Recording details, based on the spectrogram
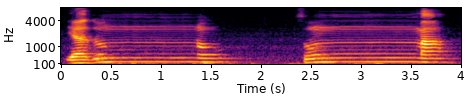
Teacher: নুনের উপরে তাসদিদ থাকলে একালিফ পরিমাণ গুণনা করে পড়তে হয় আর মিমের উপরে তাসদিদ থাকলে একালিফ পরিমাণ গুণনা করে পড়তে হয়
